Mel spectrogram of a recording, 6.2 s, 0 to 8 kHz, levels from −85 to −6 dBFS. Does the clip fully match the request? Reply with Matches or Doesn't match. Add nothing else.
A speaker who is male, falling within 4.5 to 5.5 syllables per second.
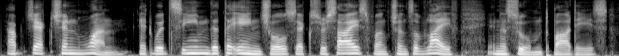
Matches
